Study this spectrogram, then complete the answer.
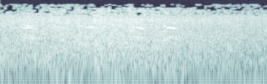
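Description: A seagull cries overhead.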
